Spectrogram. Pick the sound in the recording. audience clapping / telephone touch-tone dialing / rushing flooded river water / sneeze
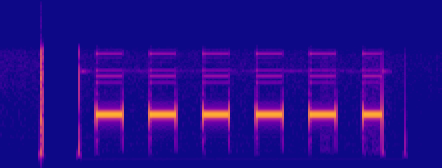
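telephone touch-tone dialing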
